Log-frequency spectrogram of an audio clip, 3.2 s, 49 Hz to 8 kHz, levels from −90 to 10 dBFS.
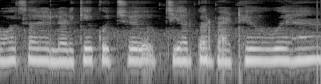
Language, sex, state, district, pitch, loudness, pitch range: Hindi, female, Haryana, Rohtak, 205 Hz, -14 LUFS, 200-210 Hz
